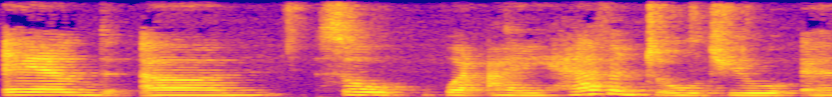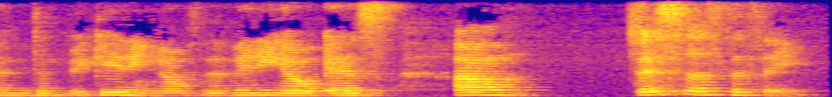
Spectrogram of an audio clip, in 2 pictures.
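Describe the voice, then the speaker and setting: Slow, halting woman vlogging. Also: mid-range voice, fairly even intonation, dark tone. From Ukraine. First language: Ukrainian. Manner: hesitant, many fillers and restarts. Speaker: artist vlogger. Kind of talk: casual get-to-know-me Q&A. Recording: echoey room, mic at a distance.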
